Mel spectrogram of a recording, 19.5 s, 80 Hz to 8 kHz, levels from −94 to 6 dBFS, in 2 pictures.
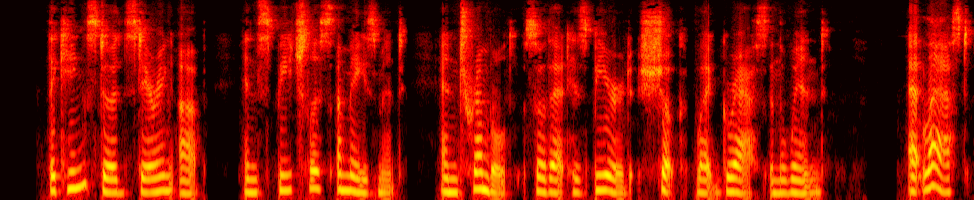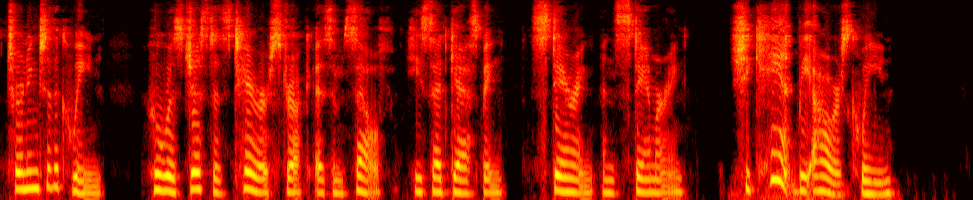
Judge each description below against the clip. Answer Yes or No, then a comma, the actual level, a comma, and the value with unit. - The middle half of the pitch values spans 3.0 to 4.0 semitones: Yes, average, 3.4 semitones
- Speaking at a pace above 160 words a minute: No, average, 140 wpm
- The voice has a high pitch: Yes, high, 200 Hz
